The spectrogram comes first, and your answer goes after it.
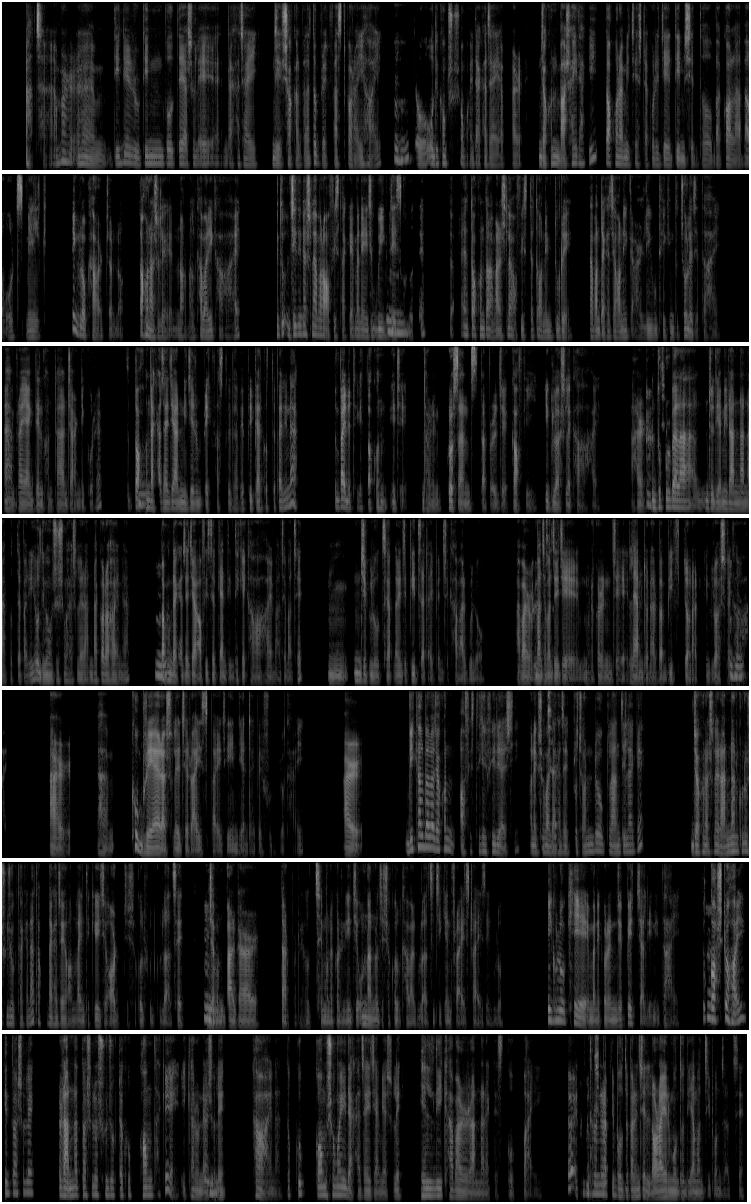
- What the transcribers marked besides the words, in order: tapping
- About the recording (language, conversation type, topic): Bengali, advice, অস্বাস্থ্যকর খাবার ছেড়ে কীভাবে স্বাস্থ্যকর খাওয়ার অভ্যাস গড়ে তুলতে পারি?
